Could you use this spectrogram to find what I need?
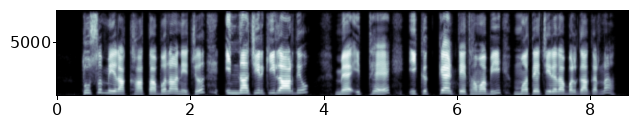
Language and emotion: Dogri, angry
